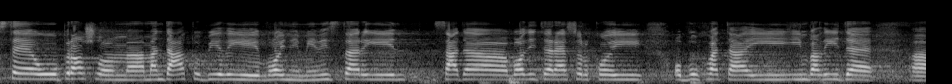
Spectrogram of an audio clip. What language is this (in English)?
Serbian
